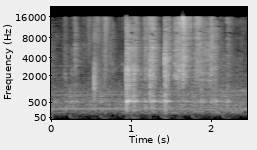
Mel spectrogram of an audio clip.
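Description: Several clinks and knocks of hard objects being handled, the loudest about a second in, followed by a few lighter ones.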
